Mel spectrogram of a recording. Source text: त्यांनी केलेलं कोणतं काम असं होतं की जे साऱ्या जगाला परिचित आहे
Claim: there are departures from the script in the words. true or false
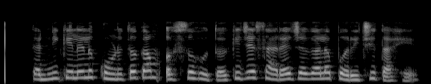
false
